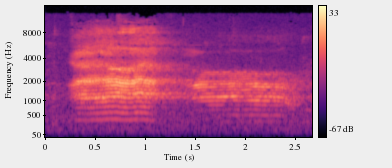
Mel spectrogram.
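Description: Two drawn-out, harmonic croaking calls from a forest raven, deep and resonant, the first louder and the second slightly softer, with no talking.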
